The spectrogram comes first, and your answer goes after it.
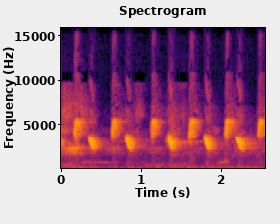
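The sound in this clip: A bird sings a rapid, rhythmic run of high, bright chirps. Each phrase is a quick two-part note, and it repeats many times at an even pace with no other sound behind it.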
